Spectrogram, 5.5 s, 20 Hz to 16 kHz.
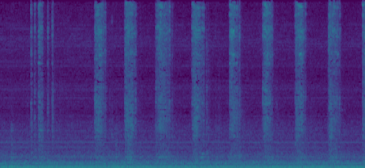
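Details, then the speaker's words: Heat pump outdoor unit just after replacing the start and run capacitors, about mid-60s°F outside: steady low compressor hum under a regular hiss about twice a second; compressor running normally, cold air at the registers. "all right so the sides closed up we can tell it's working because we can hear the compressor running"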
